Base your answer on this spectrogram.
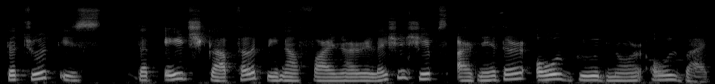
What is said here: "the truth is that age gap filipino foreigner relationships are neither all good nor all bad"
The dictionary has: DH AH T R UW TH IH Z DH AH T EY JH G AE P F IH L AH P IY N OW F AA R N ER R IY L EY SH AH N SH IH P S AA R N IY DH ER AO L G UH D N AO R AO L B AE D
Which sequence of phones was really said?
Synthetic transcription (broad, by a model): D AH T R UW T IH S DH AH T EY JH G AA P F IH L AH P IY N OW F AA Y N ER R IY L EY SH AH N SH IH P S AA R N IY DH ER AO L G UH D N AO R AO L B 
